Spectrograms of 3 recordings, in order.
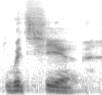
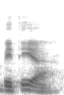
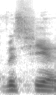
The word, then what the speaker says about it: Vithia: My real name is withia. Ah, that is the pronunciation. It's not Beta. No, it's Via. That's why it's hard to pronounce for foreigners.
